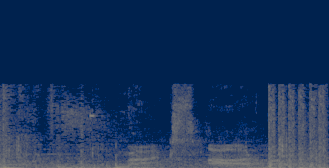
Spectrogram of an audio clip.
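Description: Rapid gunfire bursts and sharp shots ring out in a video game, under and around speaking voices, dense and continuous through a short stretch.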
